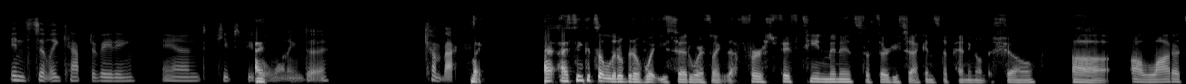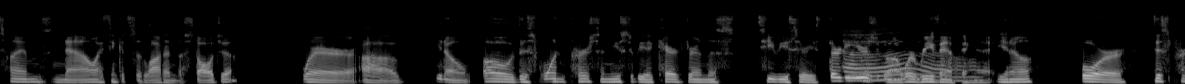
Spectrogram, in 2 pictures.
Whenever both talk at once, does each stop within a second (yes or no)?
no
